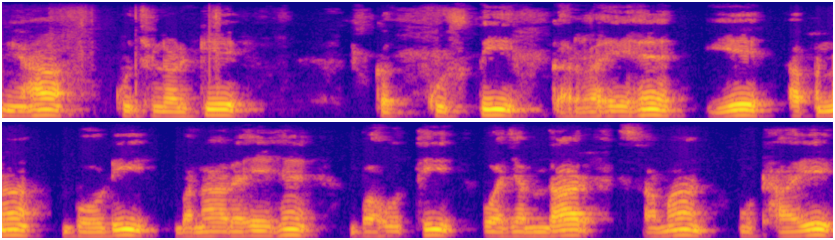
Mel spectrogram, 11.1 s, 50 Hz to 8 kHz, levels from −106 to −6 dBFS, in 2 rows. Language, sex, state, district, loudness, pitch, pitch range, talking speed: Hindi, male, Bihar, Saran, -20 LUFS, 130 Hz, 115-140 Hz, 115 wpm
